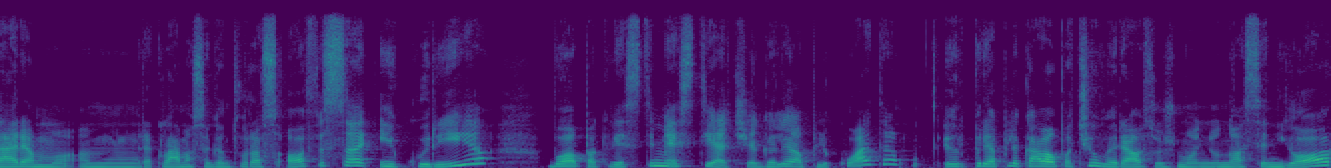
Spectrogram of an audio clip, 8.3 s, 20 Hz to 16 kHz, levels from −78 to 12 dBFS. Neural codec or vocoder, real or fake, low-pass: vocoder, 44.1 kHz, 128 mel bands every 256 samples, BigVGAN v2; fake; 14.4 kHz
